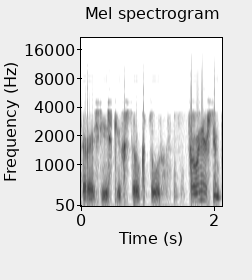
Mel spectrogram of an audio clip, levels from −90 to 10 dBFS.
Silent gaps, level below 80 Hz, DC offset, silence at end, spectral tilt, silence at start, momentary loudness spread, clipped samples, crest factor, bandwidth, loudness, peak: none; -62 dBFS; under 0.1%; 0.05 s; -6 dB/octave; 0.05 s; 6 LU; under 0.1%; 16 dB; 8.6 kHz; -25 LUFS; -10 dBFS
